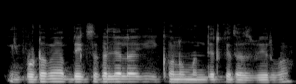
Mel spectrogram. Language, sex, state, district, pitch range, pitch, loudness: Bhojpuri, male, Uttar Pradesh, Gorakhpur, 115-125 Hz, 120 Hz, -20 LUFS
